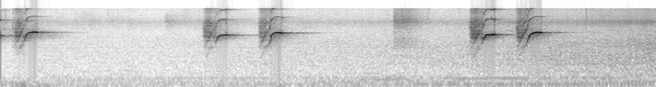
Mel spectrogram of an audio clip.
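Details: Orange-headed thrush used as a lure to trigger singing: one sharp high note, then two pairs of quick down-swept whistles ending on a steady thin tone, separated by short quiet gaps.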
